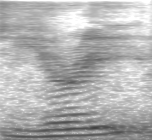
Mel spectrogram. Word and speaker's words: Yuriy: My name is Yuri Ledvinsky, and it is spelled Y-U-R-I-Y. Starts with the Y, ends with the Y. Last name Ledvinsky is spelled L-I-T-V-I-N-S-K-I.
